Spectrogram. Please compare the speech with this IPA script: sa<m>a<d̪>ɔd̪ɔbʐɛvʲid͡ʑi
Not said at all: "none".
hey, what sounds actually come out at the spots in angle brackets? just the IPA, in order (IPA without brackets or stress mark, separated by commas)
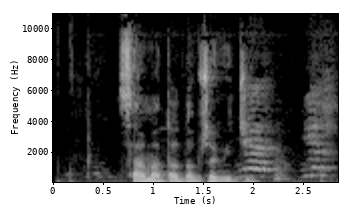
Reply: m, t̪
